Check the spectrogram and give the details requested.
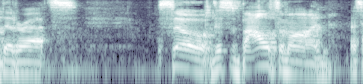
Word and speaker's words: Baalzamon: So, this is Baalzamon. That's how you say it. Baalzamon. That's how you pronounce it, for sure. Baalzamon.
